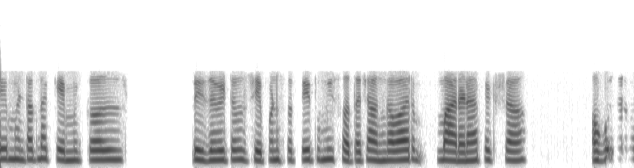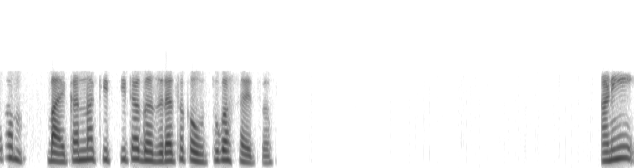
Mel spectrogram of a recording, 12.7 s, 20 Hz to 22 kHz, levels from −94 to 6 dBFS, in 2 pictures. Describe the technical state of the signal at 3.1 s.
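At 3.1 s the audio is intact, with the speech carried over an ordinary G.711 telephone path whose narrow band, roughly 200 Hz to 3.4 kHz, is the normal sound of a phone line rather than a fault.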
